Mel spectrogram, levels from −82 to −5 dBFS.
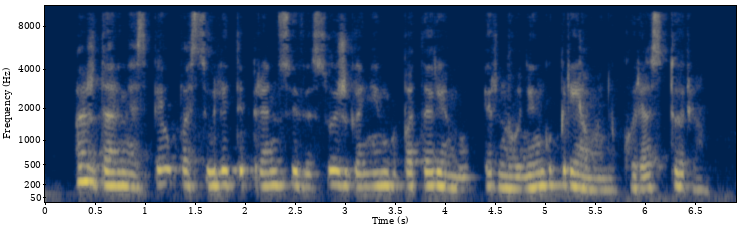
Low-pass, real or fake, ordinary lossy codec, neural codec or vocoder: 9.9 kHz; fake; MP3, 48 kbps; codec, 24 kHz, 6 kbps, HILCodec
